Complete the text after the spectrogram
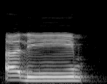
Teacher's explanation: دو زیر کے اوپر ہم نے وقف کیا، علی من سے علیم کر دیا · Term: وقف بالاسکان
